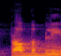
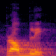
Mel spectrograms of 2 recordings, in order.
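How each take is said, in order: First: It is said with all its syllables. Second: It is shortened, with only one b syllable. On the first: This is the formal form. "फॉर्मल way में" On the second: This is the casual form heard in movies. "एक ही बी को पढ़ा जाता है"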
